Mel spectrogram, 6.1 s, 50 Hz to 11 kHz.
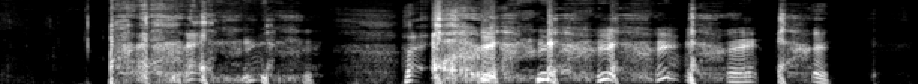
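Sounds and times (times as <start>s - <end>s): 
person coughing hard with deep chesty bursts and hacking: 0.7s - 5.6s
throat-clearing: 0.7s - 5.6s.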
